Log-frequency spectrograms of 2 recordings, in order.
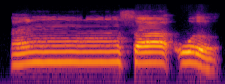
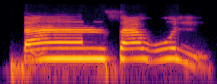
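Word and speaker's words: تنسوا: Ya, Umi bacanya gini. Tansaul. Sa-wul. Jangan dipisah, Umi. Kalau dipisah nanti seperti sakta. Di sana gak ada sakta ya. Tansawul.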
